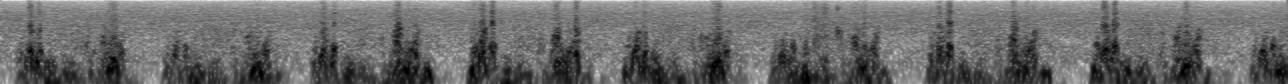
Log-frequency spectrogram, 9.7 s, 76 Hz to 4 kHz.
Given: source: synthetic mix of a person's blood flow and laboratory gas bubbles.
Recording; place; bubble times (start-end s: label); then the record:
Doppler ultrasound of blood flow; precordium
6.02-6.31 s: bubbles
From the record:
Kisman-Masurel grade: 111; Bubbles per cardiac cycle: 1 to 2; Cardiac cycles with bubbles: 1 to 10%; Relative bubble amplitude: barely perceptible (0.100 to 0.250); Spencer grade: 1 (occasional bubble signal discernible with the cardiac motion signal, with majority of cardiac periods free of bubbles); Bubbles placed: only in the low amplitude regions of the cardiac cycle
